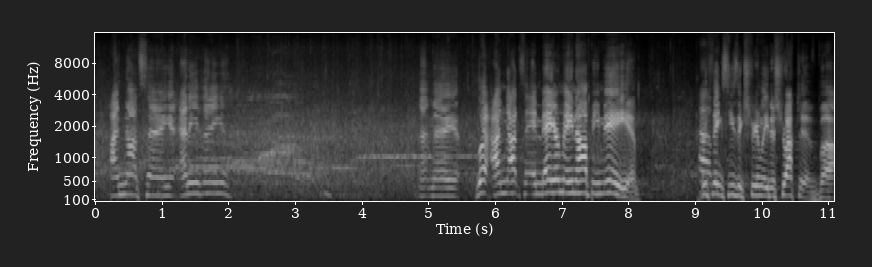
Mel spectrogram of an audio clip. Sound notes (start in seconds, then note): 1.9 audience applauds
